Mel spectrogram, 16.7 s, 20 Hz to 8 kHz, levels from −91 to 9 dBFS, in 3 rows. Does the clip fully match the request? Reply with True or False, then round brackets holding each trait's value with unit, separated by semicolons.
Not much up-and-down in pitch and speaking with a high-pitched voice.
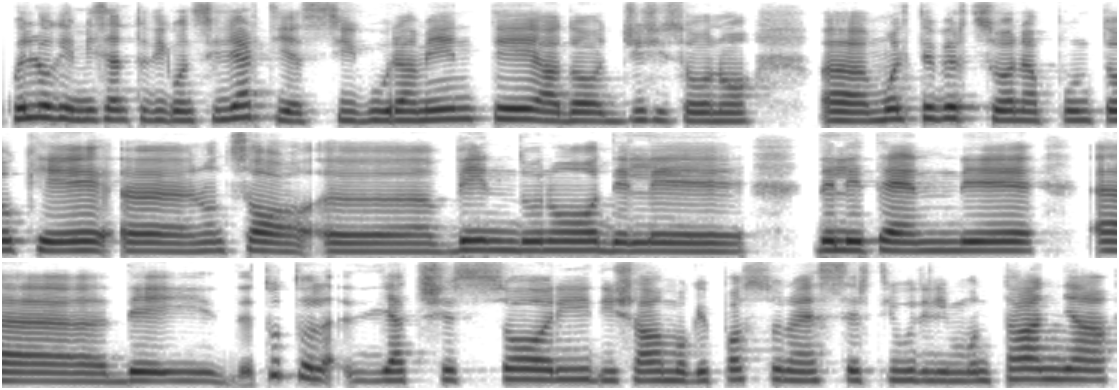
True (2.0 semitones; 215 Hz)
